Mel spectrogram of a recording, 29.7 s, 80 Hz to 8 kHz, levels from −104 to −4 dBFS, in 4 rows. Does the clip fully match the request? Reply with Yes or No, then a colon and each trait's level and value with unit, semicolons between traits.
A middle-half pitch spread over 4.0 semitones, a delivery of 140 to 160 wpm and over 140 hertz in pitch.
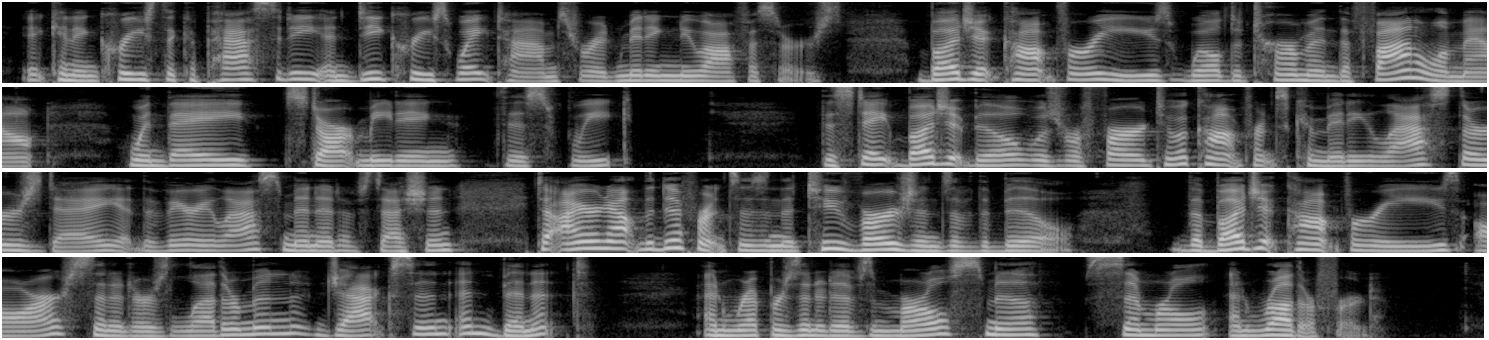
No: average, 3.6 semitones; average, 150 wpm; high, 190 Hz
